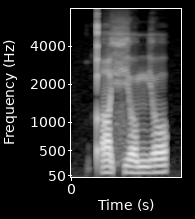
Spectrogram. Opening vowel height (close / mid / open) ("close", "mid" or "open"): open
